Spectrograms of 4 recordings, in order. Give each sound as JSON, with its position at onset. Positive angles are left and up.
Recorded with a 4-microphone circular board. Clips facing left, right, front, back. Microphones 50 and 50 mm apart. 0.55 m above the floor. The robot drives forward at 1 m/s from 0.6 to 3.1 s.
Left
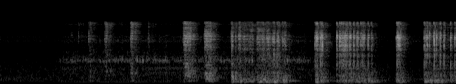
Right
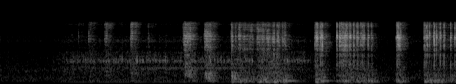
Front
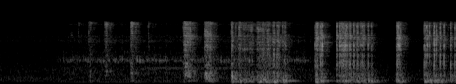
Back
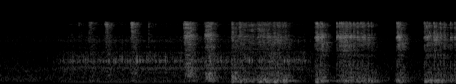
{"t": 0.8, "sound": "tape being pulled", "azimuth_deg": 0, "distance_m": 3.0}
